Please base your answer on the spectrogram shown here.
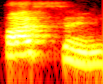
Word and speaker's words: fasten: We have fasten. The T in fasten is silent.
